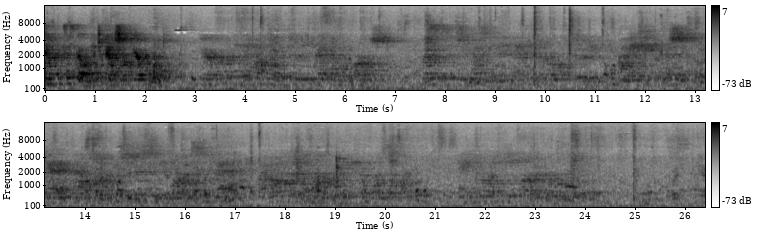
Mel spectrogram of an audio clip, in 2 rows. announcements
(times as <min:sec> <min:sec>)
0:00.0 0:06.7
